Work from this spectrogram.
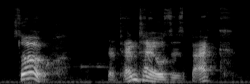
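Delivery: very slow, grave, deeply concerned tone. Voicing a character at his desk who tells the group: very concerned. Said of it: "with a very concerned look as he goes".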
